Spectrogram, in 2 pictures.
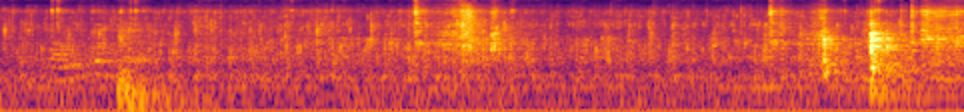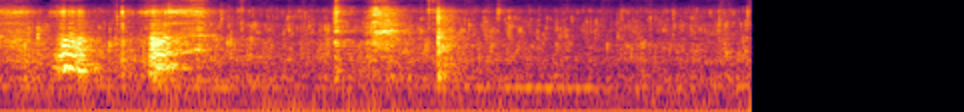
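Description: A metal spatula scrapes and clinks against a metal pan of thick curry.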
